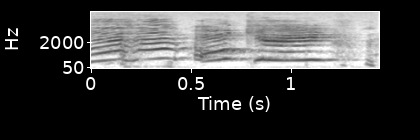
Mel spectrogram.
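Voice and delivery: grating, irritating, very high-pitched voice. Retelling what a job expo attendee said: imitating an irritating voice. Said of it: "That's his exact fucking voice".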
